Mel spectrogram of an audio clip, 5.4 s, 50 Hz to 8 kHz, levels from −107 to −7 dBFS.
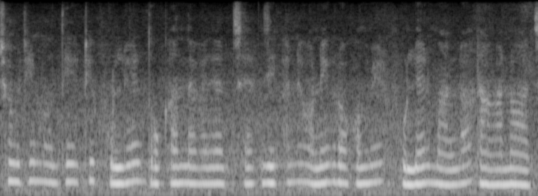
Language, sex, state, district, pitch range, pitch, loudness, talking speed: Bengali, female, West Bengal, Jhargram, 240-265 Hz, 250 Hz, -31 LUFS, 155 wpm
